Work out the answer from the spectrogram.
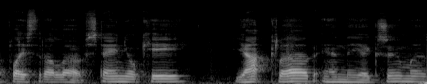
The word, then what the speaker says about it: Cay: vacation with the family first off Cy is pronounced key so secondly we were in an airplane I was looking back in my journal 9:55 a.m.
